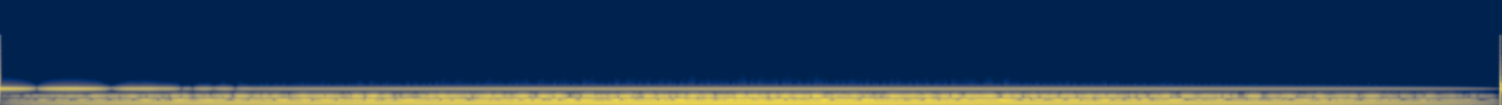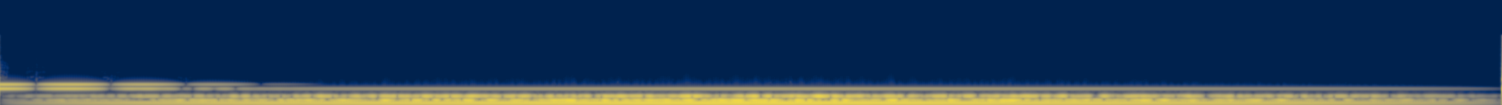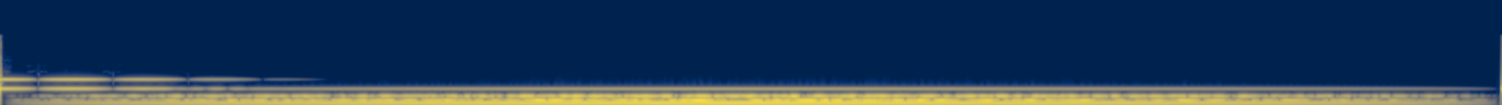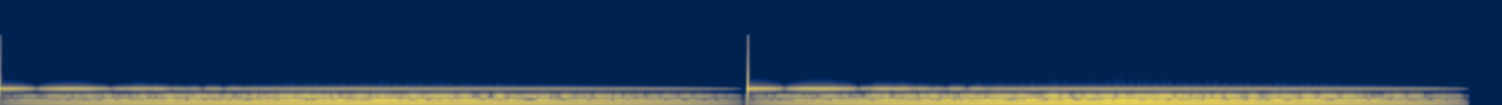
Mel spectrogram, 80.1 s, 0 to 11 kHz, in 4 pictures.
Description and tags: Pulse Breath with Bells version 1
It reminds me of a tape I have that contains Tibetan chants. This creation was done using sine waves of slightly different pitch close to G in three octaves. One bell sound was produced with G and C and another with G and F. Another bell occurs three times and is only G.
bell, binaural-beats, chant, G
